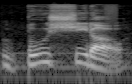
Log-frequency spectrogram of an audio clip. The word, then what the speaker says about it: bushido: but uh i might look into it later pronounced bushido oh okay see i wouldn't have guessed that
